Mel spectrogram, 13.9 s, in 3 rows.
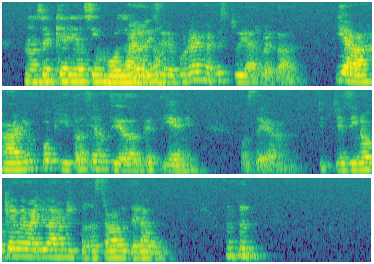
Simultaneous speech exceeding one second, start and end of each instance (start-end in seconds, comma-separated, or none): none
